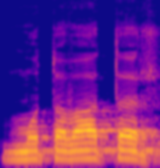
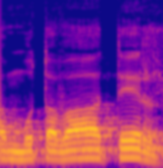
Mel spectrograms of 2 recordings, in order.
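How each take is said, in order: First: متواتر ending in "tar", "mutavaatar"; mispronounced. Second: متواتر ending in "tir", "mutavaatir"; correct pronunciation. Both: Shown as a demonstration. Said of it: "صحیح تلفظ ہوگا".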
